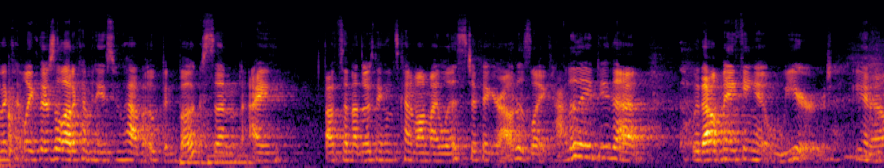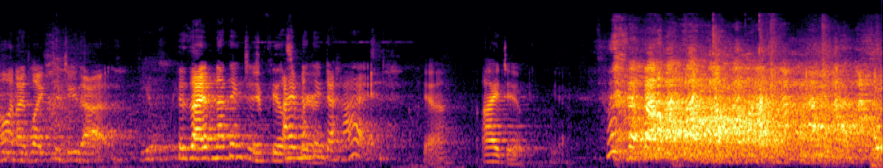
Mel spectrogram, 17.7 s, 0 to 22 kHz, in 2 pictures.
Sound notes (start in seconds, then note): 14.9 audience laughing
